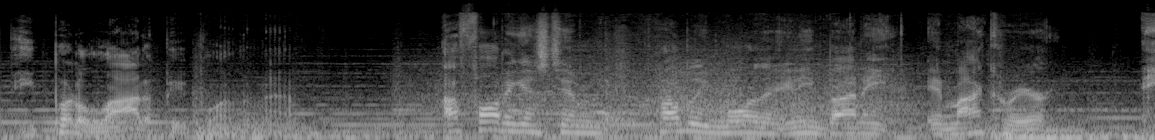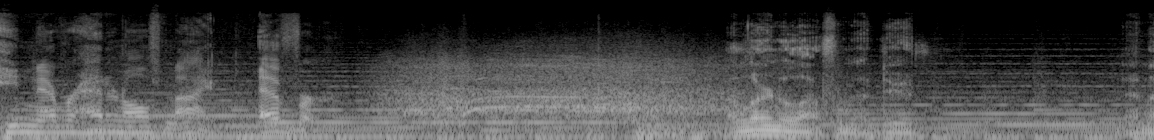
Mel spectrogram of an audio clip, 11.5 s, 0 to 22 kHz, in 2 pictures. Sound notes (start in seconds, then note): 7.6 crowd roaring; 8.1 commentator yelling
